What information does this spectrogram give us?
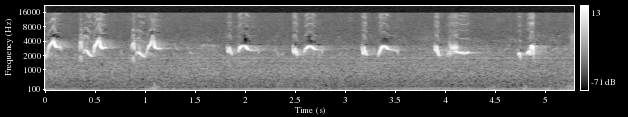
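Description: A Northern mockingbird gives short, bright whistled notes that dip then rise, in quick pairs about every second over faint low background hum.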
